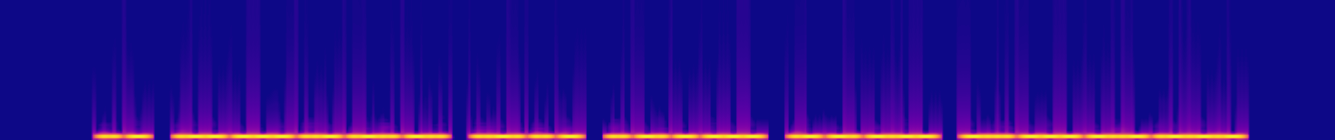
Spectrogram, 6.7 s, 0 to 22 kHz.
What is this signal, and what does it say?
Morse code, heard as a keyed tone, about 50 wpm, 690 Hz. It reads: IT WOULD FIT INTO ANY BOX.
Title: Sentences from Top 1000 Words - Review Part 5 - 50wpm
